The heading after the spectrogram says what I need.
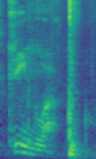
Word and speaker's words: quinoa: South American gods give to the South American people quinoa, and pronounce it like it is, quinoa.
